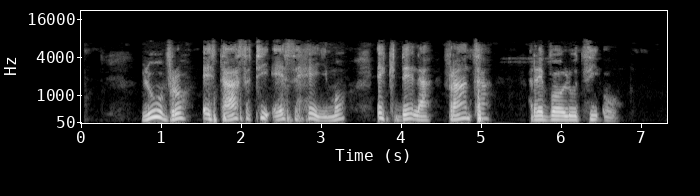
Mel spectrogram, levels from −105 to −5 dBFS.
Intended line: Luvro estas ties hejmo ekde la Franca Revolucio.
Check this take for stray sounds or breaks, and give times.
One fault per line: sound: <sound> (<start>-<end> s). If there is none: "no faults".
no faults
